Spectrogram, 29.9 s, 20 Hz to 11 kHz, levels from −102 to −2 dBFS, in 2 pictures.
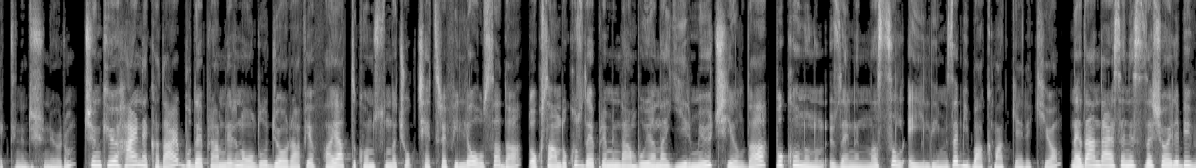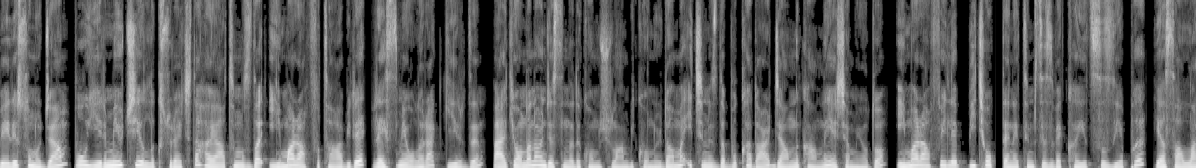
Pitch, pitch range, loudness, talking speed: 215 Hz, 190-240 Hz, -17 LUFS, 140 wpm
